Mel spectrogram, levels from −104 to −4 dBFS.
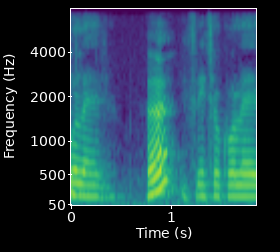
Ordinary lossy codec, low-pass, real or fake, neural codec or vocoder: none; 7.2 kHz; real; none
